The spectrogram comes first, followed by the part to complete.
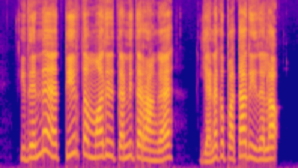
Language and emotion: Tamil, angry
